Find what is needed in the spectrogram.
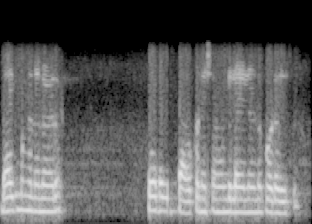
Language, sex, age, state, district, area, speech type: Telugu, male, 18-30, Telangana, Adilabad, urban, conversation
